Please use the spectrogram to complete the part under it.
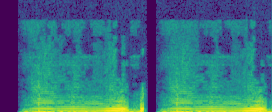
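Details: Housefly (Musca domestica), wing buzz.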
